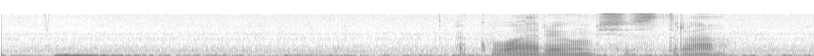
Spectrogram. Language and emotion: Russian, neutral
